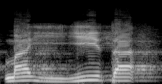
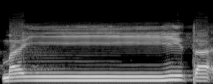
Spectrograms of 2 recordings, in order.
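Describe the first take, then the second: First: The doubled y is pressed briefly, not held. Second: The doubled y is held and lengthened. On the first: The speaker calls it right. "Tapi kalau yang ditekan" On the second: The speaker calls it wrong. "Yang ditahan seperti ini"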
